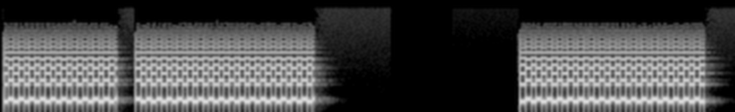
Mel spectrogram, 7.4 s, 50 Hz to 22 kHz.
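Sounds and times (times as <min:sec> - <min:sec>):
phone ringing: 0:00.0 - 0:03.2, 0:05.2 - 0:07.2.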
